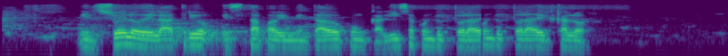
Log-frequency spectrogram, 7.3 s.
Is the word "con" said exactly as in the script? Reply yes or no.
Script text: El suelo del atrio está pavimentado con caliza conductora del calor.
yes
